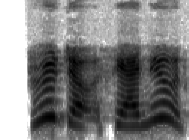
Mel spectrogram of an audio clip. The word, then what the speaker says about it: Fruge: Is it Fruge or because like I don't know if it's like a Cajun name, Creole name. And it's Frujo. Frujo.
